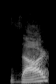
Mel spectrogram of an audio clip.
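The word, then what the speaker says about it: czar: Zars all right but Zar today this word Zar it's pronounced Zar all right the C is not pronounced all right the C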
